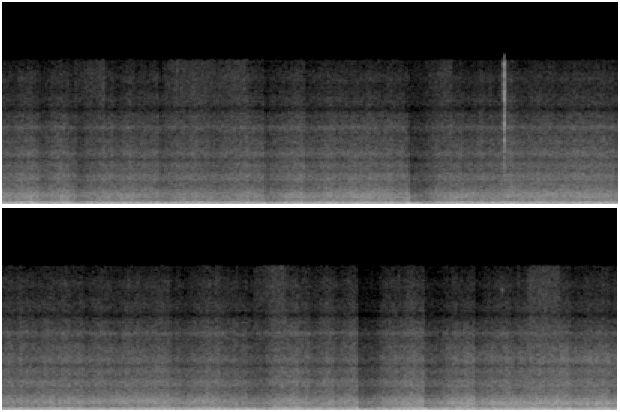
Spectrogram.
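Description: A car's engine hums steadily with a low road rumble from inside the car.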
